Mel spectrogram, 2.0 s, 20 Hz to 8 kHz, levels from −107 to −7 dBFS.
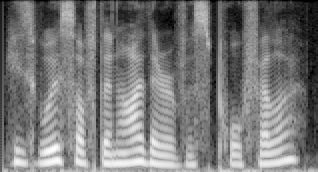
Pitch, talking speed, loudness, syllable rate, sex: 180 Hz, 270 wpm, -17 LUFS, 6.7 syllables/s, female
